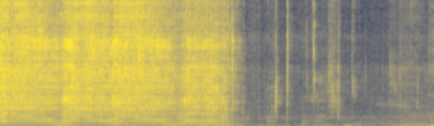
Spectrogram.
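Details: Serviced pit bike / mini moto two-stroke while its idle is set: sharp buzzy revs for three seconds, then a quieter uneven idle; slightly smoky; normal running.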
